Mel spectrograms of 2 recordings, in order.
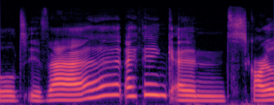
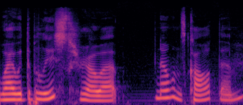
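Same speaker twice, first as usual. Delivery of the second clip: sharp, sassy, bitchy acted-out delivery. Retelling a movie character's line with the sassy delivery: imitating a sassy line delivery. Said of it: "he kind of cuntily delivers".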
